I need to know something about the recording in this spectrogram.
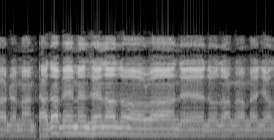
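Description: A man chanting a Tibetan Buddhist tantra in a low, steady recitation voice. About half a second in there is a quick break for breath, then a louder, drawn-out phrase for about two seconds before the even recitation resumes.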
